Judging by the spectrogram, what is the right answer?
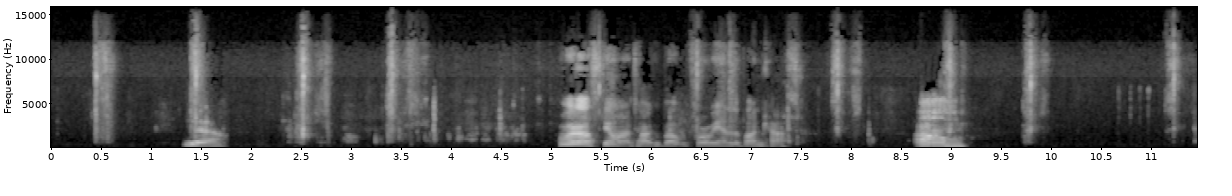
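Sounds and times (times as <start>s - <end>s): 
scissors cutting paper: 0.4s - 0.7s, 2.4s - 4.0s, 5.2s - 8.2s, 8.8s - 10.0s, 10.8s - 11.4s
speech: 1.4s - 1.8s, 5.1s - 7.6s, 8.6s - 9.2s.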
